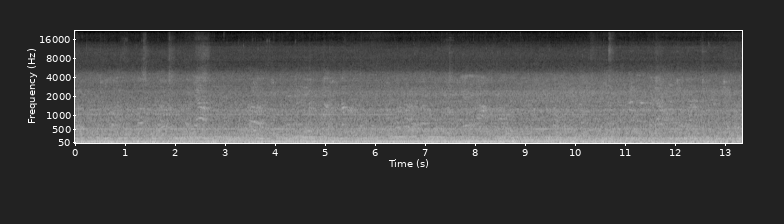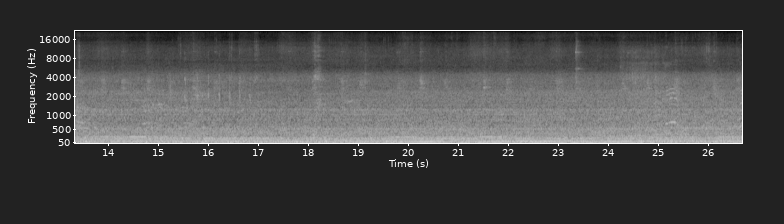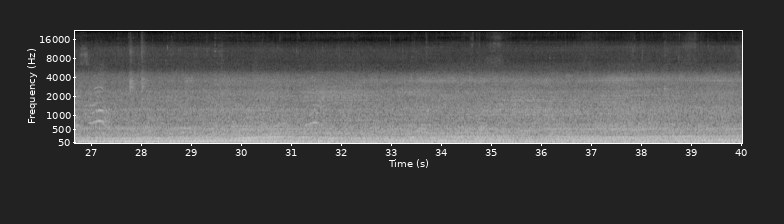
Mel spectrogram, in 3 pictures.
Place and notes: Village Restaurant Area, traffic sound
Binaural recordings, Sony PCM D100+ Soundman OKM II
